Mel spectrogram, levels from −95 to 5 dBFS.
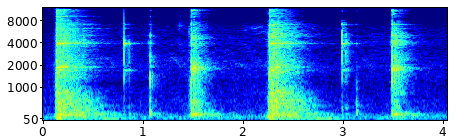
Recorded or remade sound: recorded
